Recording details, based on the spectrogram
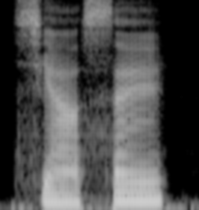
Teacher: The first character is spoken as xia on its own, however it changes when it is not the last syllable. Xia se. Notice that the second syllable is higher. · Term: tone sandhi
